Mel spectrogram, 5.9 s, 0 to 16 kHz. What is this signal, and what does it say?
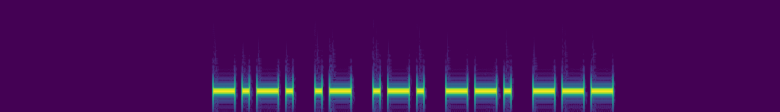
Morse code, heard as a keyed tone, about 22 wpm, 700 Hz. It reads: CARGO
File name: 5 Letter Words - First 3 Letters Given - 22wpm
